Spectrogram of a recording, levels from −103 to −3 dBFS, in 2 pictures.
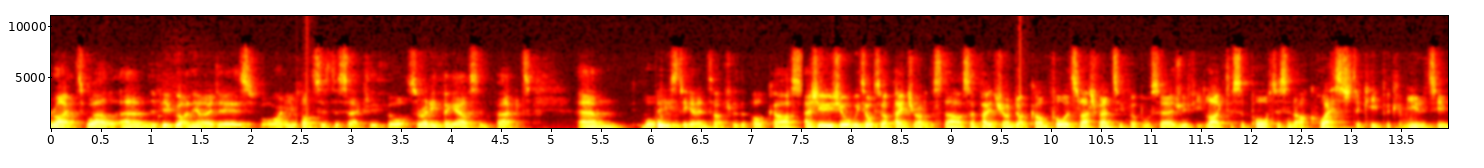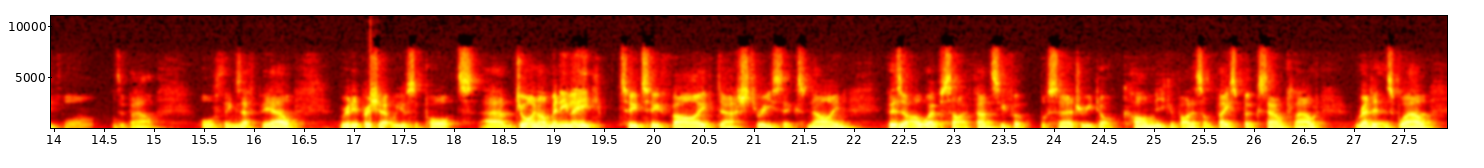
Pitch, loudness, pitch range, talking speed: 130 Hz, -17 LUFS, 120-145 Hz, 195 wpm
